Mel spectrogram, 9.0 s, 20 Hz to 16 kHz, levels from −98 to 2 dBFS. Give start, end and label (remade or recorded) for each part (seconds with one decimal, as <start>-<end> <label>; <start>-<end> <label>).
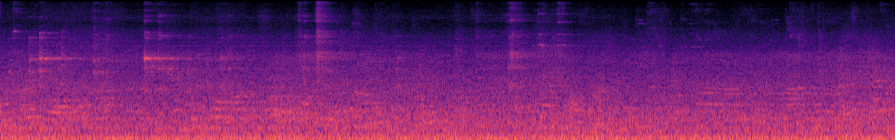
0.0-9.0 recorded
